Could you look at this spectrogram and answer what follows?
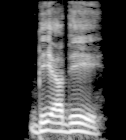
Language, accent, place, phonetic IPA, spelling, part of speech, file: German, Germany, Berlin, [ˌbeːʔɛʁˈdeː], BRD, abbreviation, De-BRD.ogg
- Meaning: initialism of Bundesrepublik Deutschland (“Federal Republic of Germany”)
